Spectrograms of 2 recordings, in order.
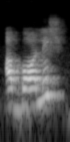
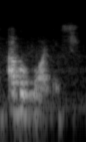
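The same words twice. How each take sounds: First: Said in the usual way. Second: Soft, quick "अब पॉलिश" with a P; split sound-alike. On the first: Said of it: "अबॉलिश में sound आता है". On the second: Shown as a demonstration. Teacher closing the memory trick, "अब पॉलिश" softly split. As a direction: drop the volume on "अब पॉलिश", as two words. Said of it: "sound आता है अब पॉलिश".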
